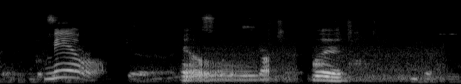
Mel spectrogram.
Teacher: Tapi bagi huruf ra ini getaran dia sedikit kuat. Okay, jadi kita angkatkan itu, lidah tu dia kuat sikit.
